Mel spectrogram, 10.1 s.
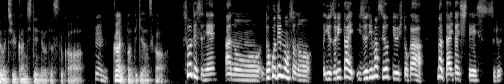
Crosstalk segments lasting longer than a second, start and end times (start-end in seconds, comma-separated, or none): none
